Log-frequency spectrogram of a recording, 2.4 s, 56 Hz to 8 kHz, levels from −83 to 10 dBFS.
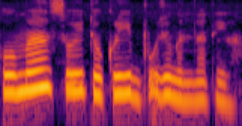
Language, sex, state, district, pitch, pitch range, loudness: Wancho, female, Arunachal Pradesh, Longding, 205 Hz, 165-225 Hz, -13 LUFS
